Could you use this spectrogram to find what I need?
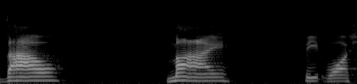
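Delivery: THOU punched hard and high, words split apart; loud, halting emphasis on Thou; emphatic choppy rendering. Shown as a demonstration. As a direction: hit Thou loud, then my feet wash. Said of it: "the you and the me are smushed together".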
